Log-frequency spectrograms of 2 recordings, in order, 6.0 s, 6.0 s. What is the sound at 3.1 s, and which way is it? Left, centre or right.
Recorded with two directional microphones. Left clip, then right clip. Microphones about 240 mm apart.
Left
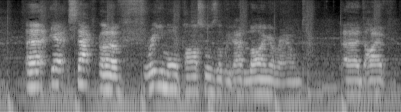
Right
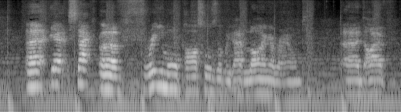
Speech, centre.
